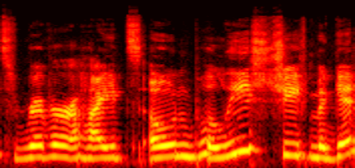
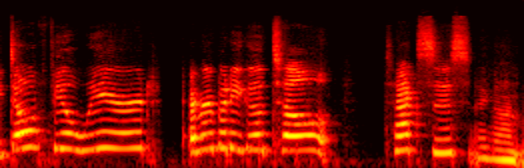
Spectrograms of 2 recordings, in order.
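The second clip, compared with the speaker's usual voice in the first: ordinary talk, nothing marked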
